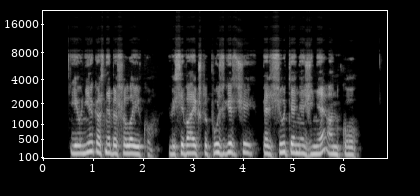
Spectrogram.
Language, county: Lithuanian, Kaunas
